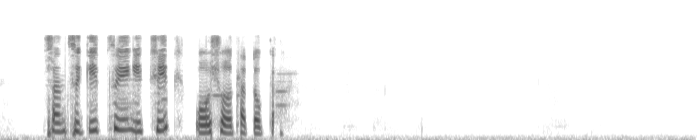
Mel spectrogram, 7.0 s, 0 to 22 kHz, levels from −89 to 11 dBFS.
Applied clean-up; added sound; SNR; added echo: neural diffusion model UNIVERSE++.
